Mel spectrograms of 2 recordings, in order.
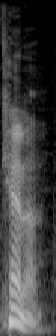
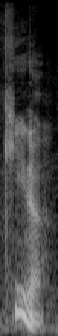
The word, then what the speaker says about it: Kena: was getting at is I wasn't sure how to pronounce the title of the game and figured I would learn it by playing the game and at the very start they said Kenna then more recently cuz I'm about 6 hours in they started saying Kina I like the sound of Kenna more so I'm going to stick with that but Kina Kenna we can all agree that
